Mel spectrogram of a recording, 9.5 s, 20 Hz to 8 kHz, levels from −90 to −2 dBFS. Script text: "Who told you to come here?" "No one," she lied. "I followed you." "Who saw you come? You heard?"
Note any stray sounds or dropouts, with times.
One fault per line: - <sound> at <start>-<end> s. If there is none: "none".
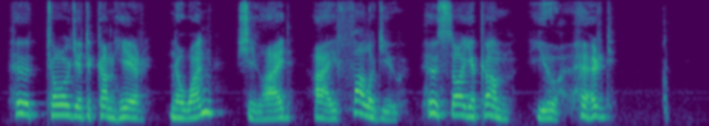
- cough at 8.8-8.9 s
